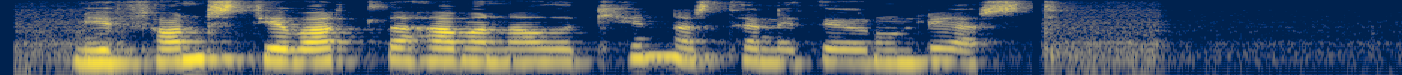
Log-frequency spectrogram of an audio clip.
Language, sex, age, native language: Icelandic, female, 40-49, Icelandic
